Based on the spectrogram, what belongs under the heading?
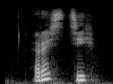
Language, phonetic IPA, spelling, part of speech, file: Russian, [rɐˈsʲtʲi], расти, verb, Ru-расти.ogg
- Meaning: 1. to grow, to increase 2. second-person singular imperative imperfective of расти́ть (rastítʹ)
